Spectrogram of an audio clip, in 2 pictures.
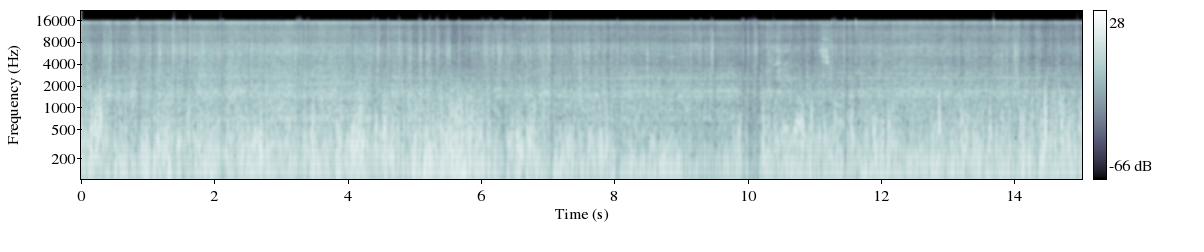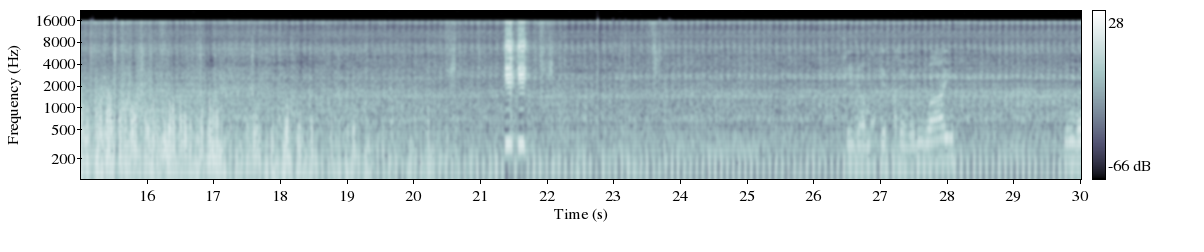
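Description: Small motorcycle engine running while riding over a dirt track, with wind on the microphone. In the second half it settles to a lower, even putter, with one sharp knock about two-thirds of the way through.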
